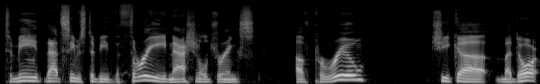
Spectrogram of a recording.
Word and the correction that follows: chicha morada: I'm sorry. I mispronounced all the way through. Chicha morada.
